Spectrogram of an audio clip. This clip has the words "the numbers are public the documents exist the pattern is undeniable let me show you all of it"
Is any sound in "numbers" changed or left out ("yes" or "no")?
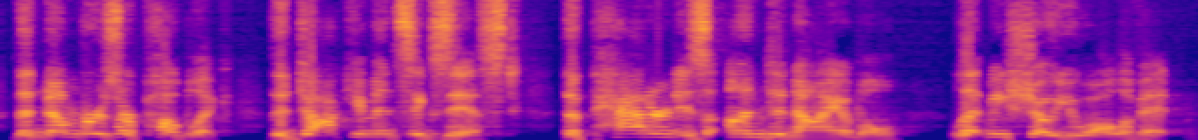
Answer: no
